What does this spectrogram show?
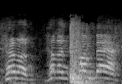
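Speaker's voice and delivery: high, loud desperate call; calling after her. Acted. Richard calls after Helen as she runs from police, loud anguished call.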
